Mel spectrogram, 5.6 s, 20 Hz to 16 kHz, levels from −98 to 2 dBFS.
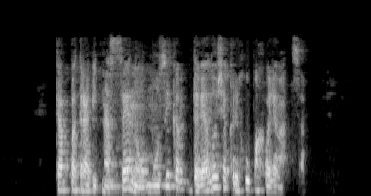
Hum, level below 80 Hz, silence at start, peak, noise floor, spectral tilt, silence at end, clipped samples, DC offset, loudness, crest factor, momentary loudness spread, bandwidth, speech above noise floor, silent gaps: none; -58 dBFS; 0.85 s; 0 dBFS; under -90 dBFS; -6.5 dB/octave; 1 s; under 0.1%; under 0.1%; -17 LUFS; 18 dB; 10 LU; 8 kHz; over 74 dB; none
